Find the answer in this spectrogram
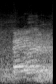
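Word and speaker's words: ペット: Jadi ada tasdidnya ya kalau bahasa Arab ya. Petto. Petto. Petto itu dari bahasa apa kira-kira itu? Pet ya, benar Rahmat Sang. Petto itu dari bahasa Inggris ya.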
